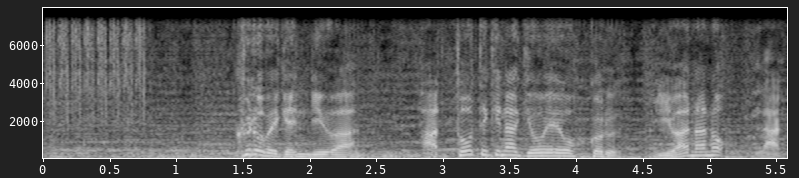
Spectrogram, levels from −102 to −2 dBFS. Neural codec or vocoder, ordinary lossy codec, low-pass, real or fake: vocoder, 22.05 kHz, 80 mel bands, WaveNeXt; none; 7.2 kHz; fake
